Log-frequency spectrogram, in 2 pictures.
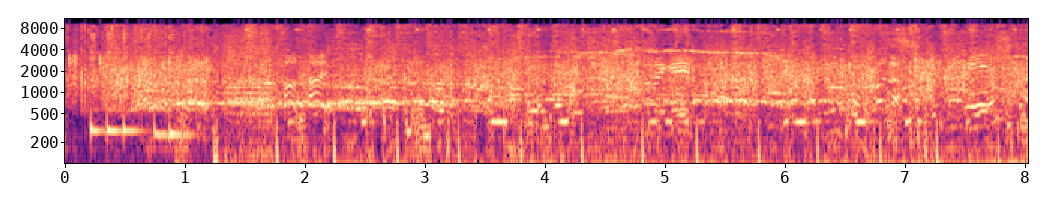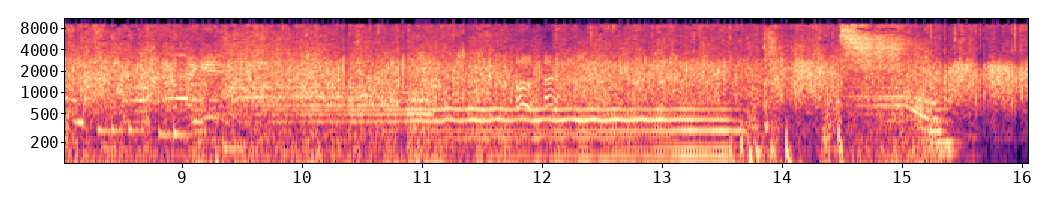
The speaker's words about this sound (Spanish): Estamos encantados hoy en La Resistencia de recibirla, así que pido un aplauso para Daphne King.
